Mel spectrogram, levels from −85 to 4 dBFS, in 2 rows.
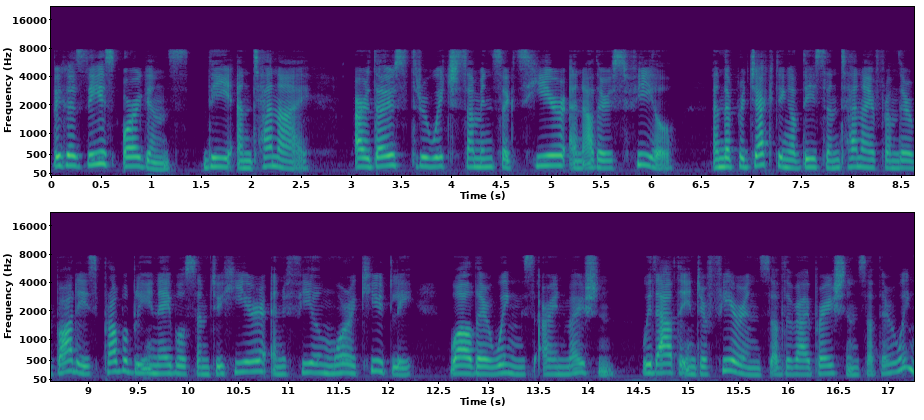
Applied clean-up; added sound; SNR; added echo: none; none; none; none.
